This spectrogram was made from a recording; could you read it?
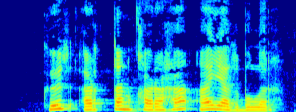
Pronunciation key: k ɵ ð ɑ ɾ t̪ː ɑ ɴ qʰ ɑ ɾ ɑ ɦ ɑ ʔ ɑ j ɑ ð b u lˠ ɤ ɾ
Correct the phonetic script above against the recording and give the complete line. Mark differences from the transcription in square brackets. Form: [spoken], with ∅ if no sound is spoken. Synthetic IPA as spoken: k ɵ ð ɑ ɾ t̪ː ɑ ɴ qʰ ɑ ɾ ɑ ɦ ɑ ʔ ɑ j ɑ ð b u lˠ ɤ ɾ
